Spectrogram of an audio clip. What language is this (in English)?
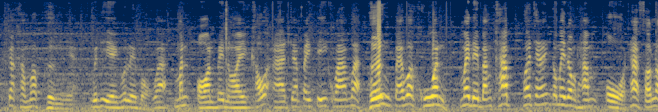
Thai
